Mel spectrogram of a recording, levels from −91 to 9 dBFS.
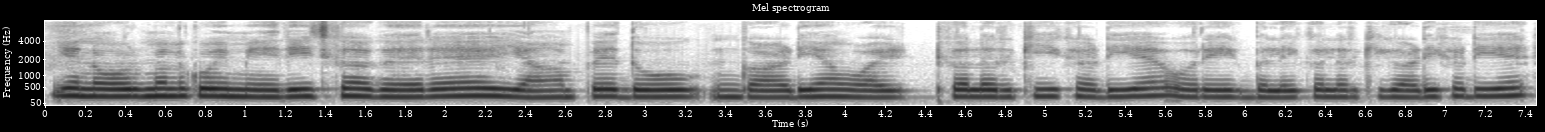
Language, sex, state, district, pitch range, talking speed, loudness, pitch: Hindi, female, Rajasthan, Jaipur, 205-220 Hz, 195 wpm, -14 LUFS, 210 Hz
